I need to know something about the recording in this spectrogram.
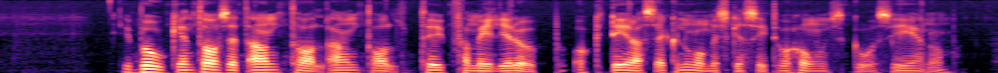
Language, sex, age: Swedish, male, 20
